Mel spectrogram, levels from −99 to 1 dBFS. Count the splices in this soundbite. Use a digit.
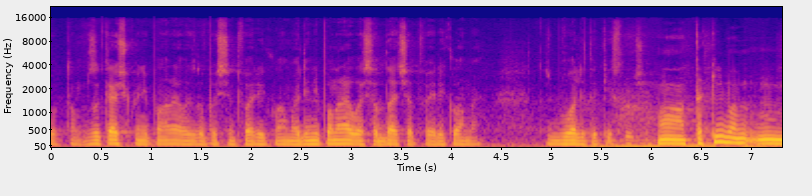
0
